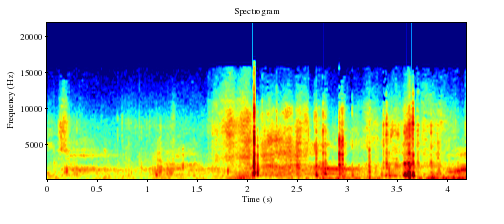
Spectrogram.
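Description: Footsteps scraping and crunching on a rocky trail, with a few sharp knocks, the loudest about two seconds in and again shortly before the end, mixed with the knocks of the camera being handled.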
